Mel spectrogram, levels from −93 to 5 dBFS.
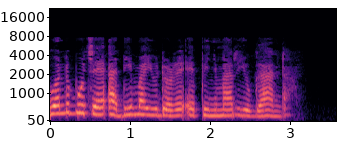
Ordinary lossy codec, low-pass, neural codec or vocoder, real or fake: AAC, 24 kbps; 19.8 kHz; vocoder, 44.1 kHz, 128 mel bands, Pupu-Vocoder; fake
